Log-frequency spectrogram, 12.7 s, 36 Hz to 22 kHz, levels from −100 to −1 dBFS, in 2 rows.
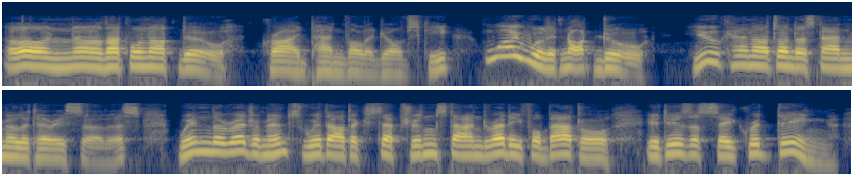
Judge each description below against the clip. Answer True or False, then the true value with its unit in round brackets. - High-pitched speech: False (155 Hz)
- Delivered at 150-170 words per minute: True (160 wpm)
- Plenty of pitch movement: False (4.0 semitones)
